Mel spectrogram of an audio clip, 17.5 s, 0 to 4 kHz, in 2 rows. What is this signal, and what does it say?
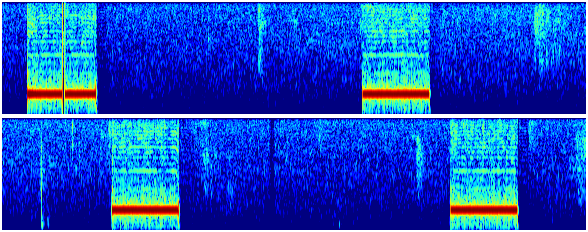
Ringback tone (Europe, 425 Hz).
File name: out- -2017- - - .19364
